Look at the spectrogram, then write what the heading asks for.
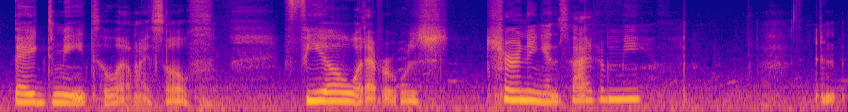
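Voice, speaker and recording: A woman playing a shy, tender young girlfriend in an intimate ASMR roleplay, speaking softly and haltingly and often slipping into a whisper. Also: medium pitch, slight background noise. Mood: wistful, sorrowful. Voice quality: soft, breathy, often dropping to a whisper. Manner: hesitant, halting, confiding. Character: shy, tender young mosquito girl confessing past heartbreak to girlfriend.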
